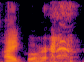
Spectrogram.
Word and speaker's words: ichor: Pronounce. Ichor. Thank you, Google. Yes, Ichor.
